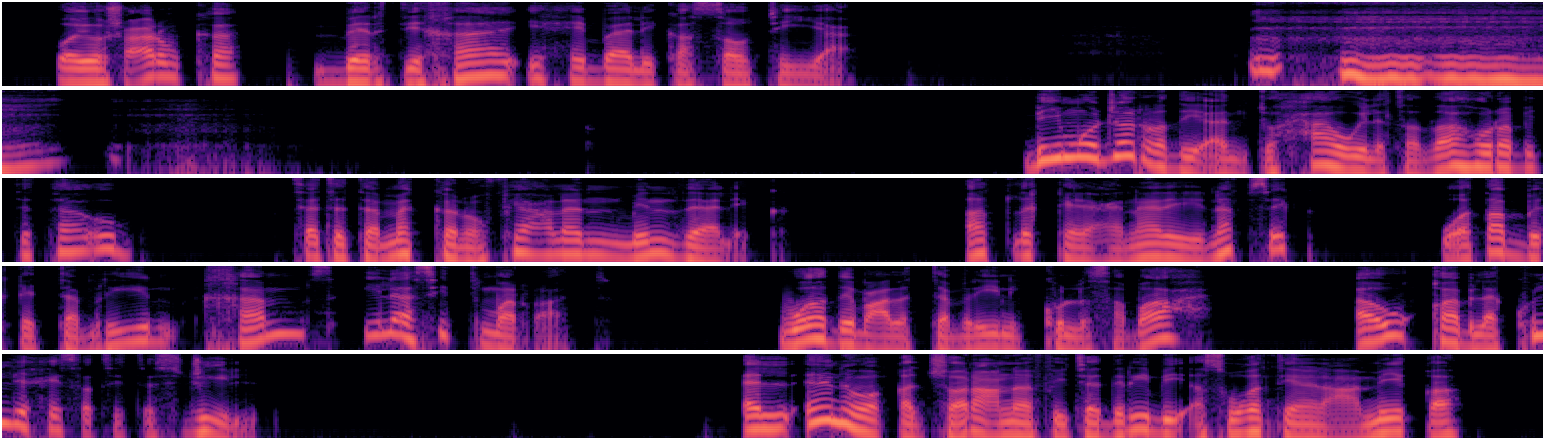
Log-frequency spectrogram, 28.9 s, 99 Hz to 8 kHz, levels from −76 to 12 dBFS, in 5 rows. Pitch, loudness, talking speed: 115 Hz, -22 LUFS, 80 wpm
